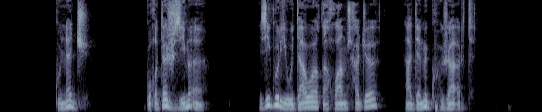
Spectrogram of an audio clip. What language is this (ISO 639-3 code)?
kbd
